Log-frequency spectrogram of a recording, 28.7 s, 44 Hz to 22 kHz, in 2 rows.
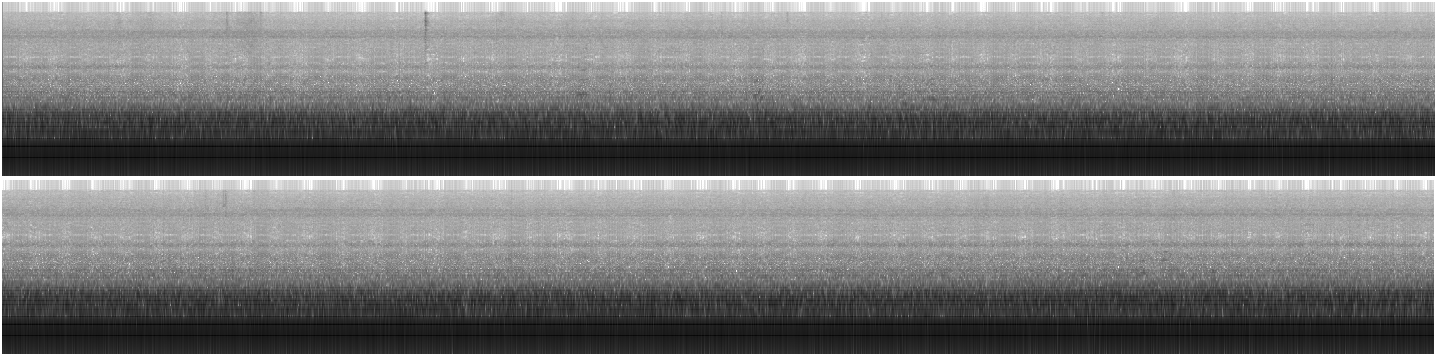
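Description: Steady low drone of an ATR 72-600 turboprop's propellers and engines, heard inside the passenger cabin, with a constant hum and the rush of air around the fuselage.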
